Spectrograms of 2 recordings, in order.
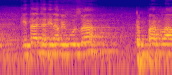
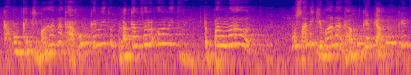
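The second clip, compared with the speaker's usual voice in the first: high, soft, incredulous whine; whining disbelief; 10 semitones higher, 5 dB quieter than usual. Acted. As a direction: fret in shrill disbelief. Followers' panicked disbelief. (umat ragu dan panik dengan suara tinggi lirih)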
